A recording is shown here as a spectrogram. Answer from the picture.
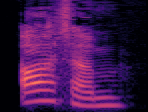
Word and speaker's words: autumn: The word autumn has a silent N. We never pronounce it. So it sounds like autumn.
